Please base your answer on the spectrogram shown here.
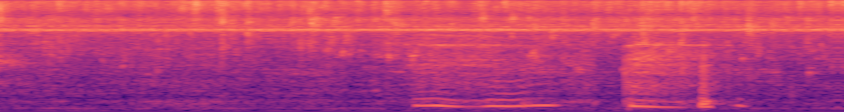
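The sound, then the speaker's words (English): Running water rinsing a face and hair, a faint, steady wash with a few louder splashing bursts toward the end. “And rinse you off. Rinse your face. And your hair.”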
